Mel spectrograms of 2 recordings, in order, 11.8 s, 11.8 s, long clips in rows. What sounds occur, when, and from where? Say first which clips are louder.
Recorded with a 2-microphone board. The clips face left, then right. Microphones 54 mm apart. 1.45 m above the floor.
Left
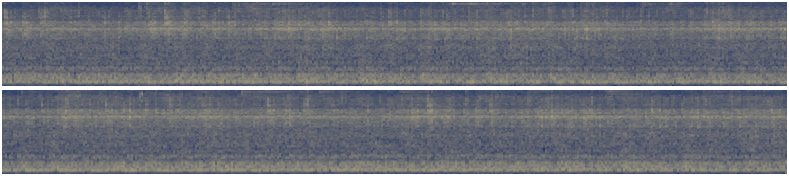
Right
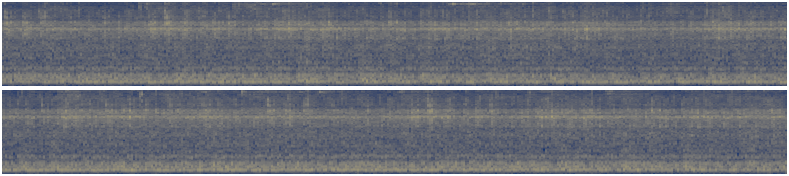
1.0 s keys jangling: left 1 dB; 25° right (ahead or behind), 4.5 m; by 11.7 s 65° left (ahead or behind), 6 m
